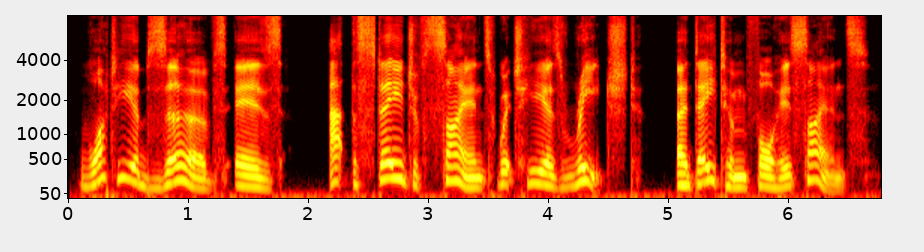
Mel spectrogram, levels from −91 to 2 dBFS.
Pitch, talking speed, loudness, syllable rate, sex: 145 Hz, 160 wpm, -21 LUFS, 4.3 syllables/s, male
